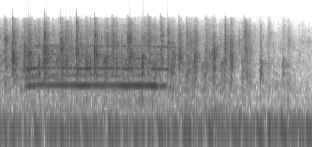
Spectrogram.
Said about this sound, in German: Nice Applaus bitte.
